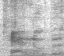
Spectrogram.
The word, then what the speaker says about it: Cannubis: Let's say it right. Cannubis. Like Anubis.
